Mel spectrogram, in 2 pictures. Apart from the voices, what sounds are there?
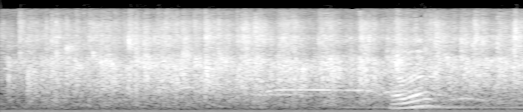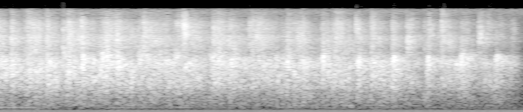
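church congregation applauding the pastor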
